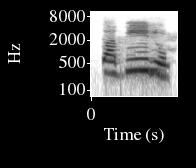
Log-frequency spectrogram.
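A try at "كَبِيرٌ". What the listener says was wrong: Right.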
